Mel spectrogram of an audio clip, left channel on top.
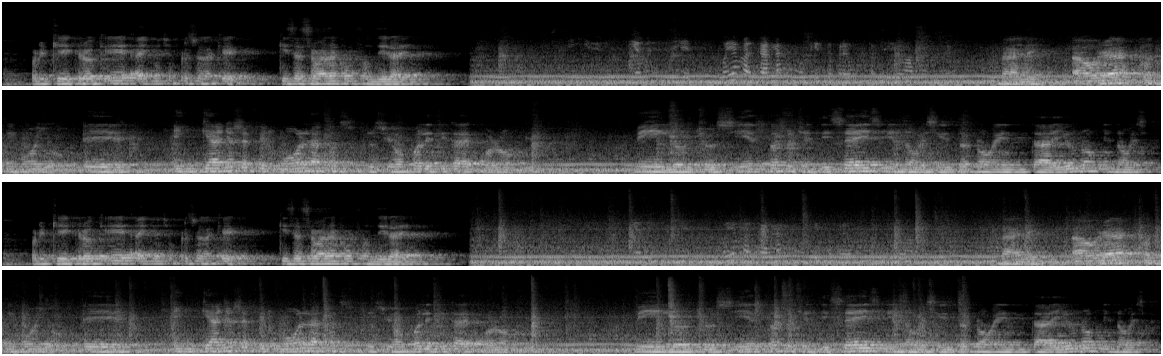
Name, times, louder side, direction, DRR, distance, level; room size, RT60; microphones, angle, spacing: voice 1, 0.3-2.4 2.8-4.1 9.9-10.4 10.7-12.9 13.3-17.0 17.9-23.0, equal, ahead, 0 dB, 3.7 m, -23 dB
sound 1, 4.7-21.3, right 1 dB, 85° right, 2.2 m, -29 dB
voice 2, 5.7-9.5, left 2 dB, 35° left, 4 dB, 2.8 m, -38 dB
29.5 x 16.5 x 7.9 m, 1.2 s
head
